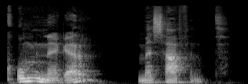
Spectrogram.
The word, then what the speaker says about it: Kumneger Mesafint: So my name is Kumneger Mesafint.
